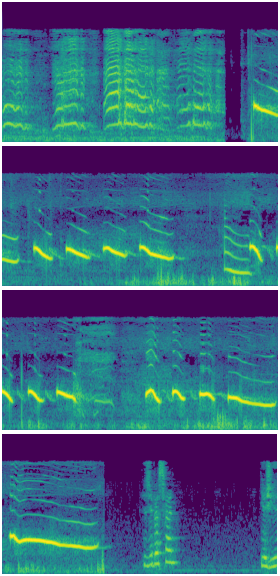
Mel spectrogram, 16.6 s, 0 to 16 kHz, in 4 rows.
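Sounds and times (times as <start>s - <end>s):
mixed squeaky sounds: 3.8s - 6.8s, 7.5s - 9.4s, 10.4s - 14.0s
puppy whimpering and yelping: 3.8s - 6.8s, 7.5s - 9.5s, 10.4s - 14.0s
speech: 16.4s - 16.5s.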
